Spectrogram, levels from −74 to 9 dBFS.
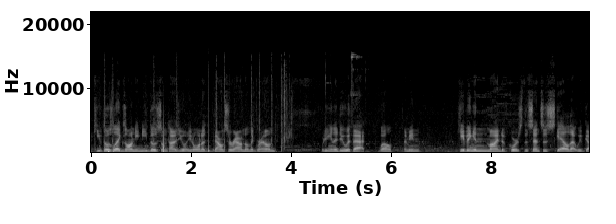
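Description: Right at 0.35 to 0.48 s there's a loud pop, actually a quick double, then single ones at 1.45 to 1.48 s and 2.34 to 2.38 s, each about 20 to 25 dB above the sound, which runs on underneath. Likely a plug, switch or static voltage spike.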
